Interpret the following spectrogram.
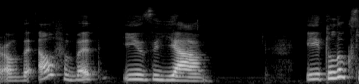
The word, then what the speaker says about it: Я: And the last letter of the alphabet is Я. It looks like an English letter, but flipped around. Я makes sound Я. Try saying English Ян, and you get sound Я.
